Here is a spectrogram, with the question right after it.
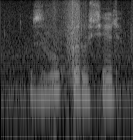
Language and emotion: Russian, neutral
